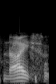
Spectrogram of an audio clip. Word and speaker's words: gneiss: There's a material known as gneiss, which is spelled G-N-E-I-S-S, which is often sold as a granite.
